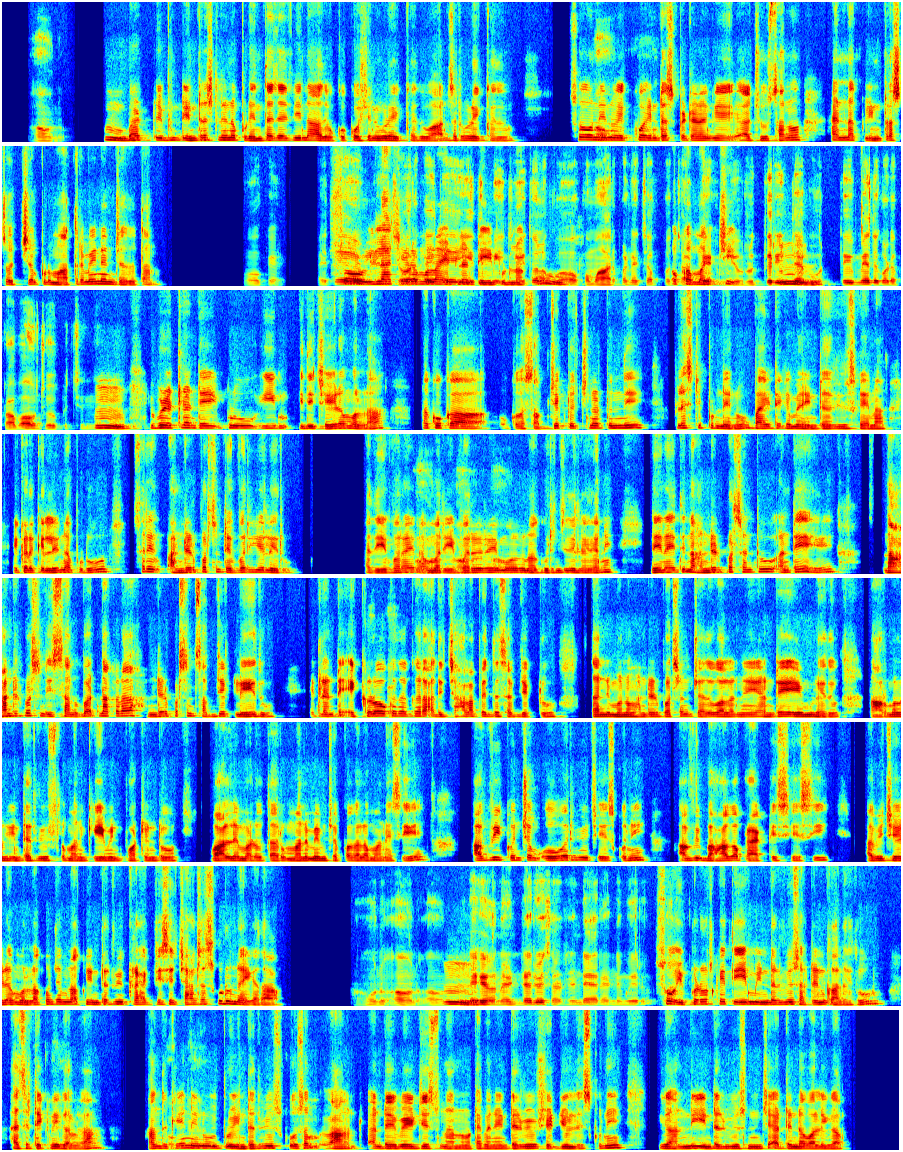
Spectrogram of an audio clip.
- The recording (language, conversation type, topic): Telugu, podcast, మీ జీవితంలో జరిగిన ఒక పెద్ద మార్పు గురించి వివరంగా చెప్పగలరా?
- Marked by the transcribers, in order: in English: "బట్ ఇంట్ ఇంట్రెస్ట్"; in English: "క్వశ్చన్"; in English: "ఆన్స‌ర్"; in English: "సో"; in English: "ఇంట్రెస్ట్"; in English: "అండ్"; in English: "ఇంట్రెస్ట్"; in English: "సో"; tapping; in English: "సబ్జెక్ట్"; in English: "ప్లస్"; in English: "ఇంటర్వ్యూస్‌కైనా"; in English: "హండ్రెడ్ పర్సెంట్"; in English: "హండ్రెడ్ పర్సెంట్"; in English: "హండ్రెడ్ పర్సెంట్"; in English: "బట్"; in English: "హండ్రెడ్ పర్సెంట్ సబ్జెక్ట్"; in English: "హండ్రెడ్ పర్సెంట్"; in English: "నార్మల్‌గా ఇంటర్వ్యూస్‍లో"; in English: "ఓవర్‌వ్యూ"; in English: "ప్రాక్టీస్"; in English: "ఇంటర్వ్యూ క్రాక్"; in English: "ఛాన్సెస్"; in English: "ఇంటర్వ్యూస్ అటెండ్"; in English: "సో"; in English: "ఇంటర్వ్యూస్ అటెండ్"; in English: "యాస్ ఎ టెక్నికల్‌గా"; in English: "ఇంటర్వ్యూస్"; in English: "వెయిట్"; in English: "ఇంటర్వ్యూ షెడ్యూల్"; in English: "ఇంటర్వ్యూస్"; in English: "అటెండ్"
